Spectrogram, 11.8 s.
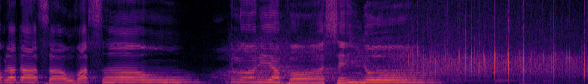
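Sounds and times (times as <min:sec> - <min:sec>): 
speech: 0:00.0 - 0:04.0, 0:04.6 - 0:08.7
Mass congregation applauding the Holy Gospel: 0:04.6 - 0:11.7.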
